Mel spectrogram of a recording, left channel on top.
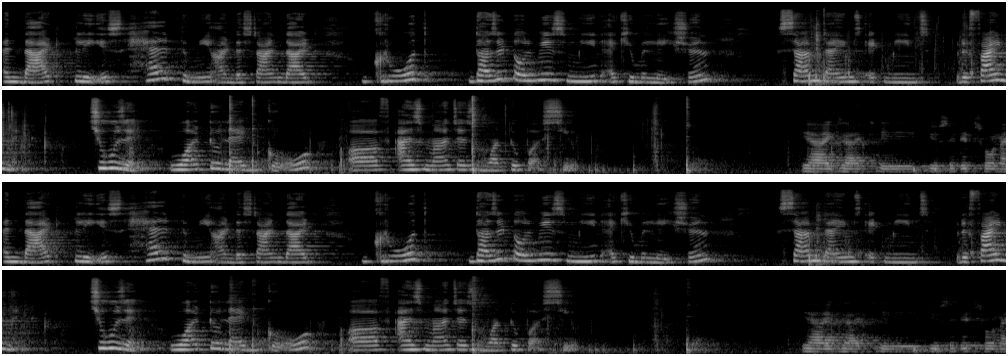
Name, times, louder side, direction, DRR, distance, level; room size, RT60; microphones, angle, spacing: voice 1, 0.0-4.3 4.7-7.3 7.8-9.3 9.5-10.3 10.9-13.2 13.5-15.8, left 1 dB, 5° left, 12 dB, 0.4 m, -32 dB
sound 1, 7.8-17.5 17.8-18.7, left 3 dB, 80° left, 0.8 m, -44 dB
voice 2, 18.0-20.0, left 1 dB, 50° left, 6 dB, 1.2 m, -38 dB
16.5 x 6.0 x 9.7 m, 1.3 s
head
